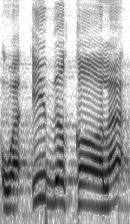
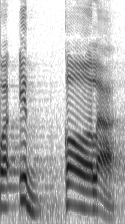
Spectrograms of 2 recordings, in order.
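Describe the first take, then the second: First: "wa id qala" with echo vowel after "id"; bounced dza, mistaken. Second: "wa id qala" with a hard stop at "id"; held-back dza, mistaken. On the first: Teacher showing what to avoid, bounced sound. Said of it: "seringkali dipantulkan". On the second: Teacher showing what to avoid, stopped sound. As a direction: block "id" and pause before "qala". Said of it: "suara yang seringkali tertahan". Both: Shown as a demonstration.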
